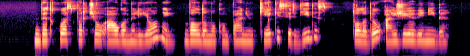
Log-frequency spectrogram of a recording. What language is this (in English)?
Lithuanian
